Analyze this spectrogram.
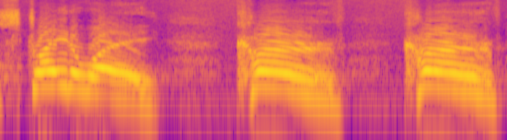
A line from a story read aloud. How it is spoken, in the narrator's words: the coach would yell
